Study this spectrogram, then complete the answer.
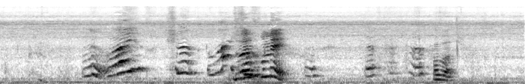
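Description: A small child babbles and squeals.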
